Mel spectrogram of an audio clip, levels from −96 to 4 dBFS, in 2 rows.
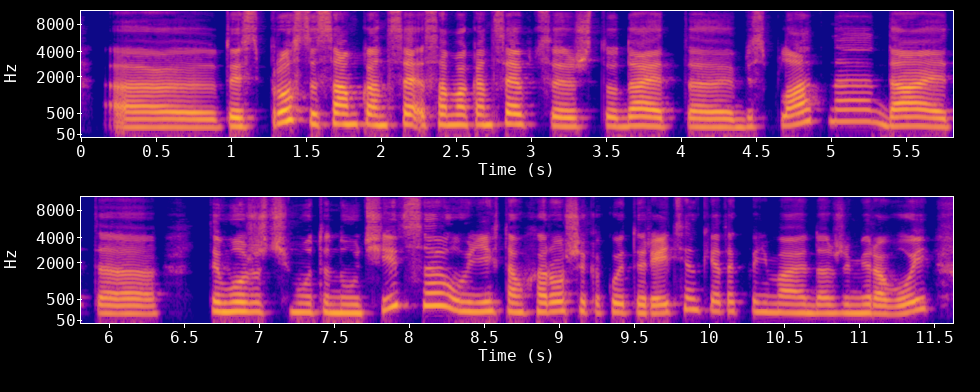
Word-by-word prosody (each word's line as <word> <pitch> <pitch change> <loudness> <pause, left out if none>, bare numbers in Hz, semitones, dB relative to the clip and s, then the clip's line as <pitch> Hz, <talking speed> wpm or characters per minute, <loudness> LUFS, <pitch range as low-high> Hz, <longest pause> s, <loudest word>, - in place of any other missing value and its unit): а. 175 - 0
То 185 +3 +2
есть 190 0 0
просто 275 -2 +5
сам 240 0 +5
конц 225 -1 +2 0.2
сама 230 0 +2
концепция, 230 -3 +1
что 190 +1 -4
да, 205 +2 +4
это 185 -2 0
бесплатно, 250 - -2
да, 205 -2 +5
это, 170 -3 -2 0.3
ты 215 - 0
можешь 205 -1 +1
чему-то 195 0 -6
научиться, 305 - -1
у 245 -7 -1
них 210 0 -2
там 200 -2 -2
хороший 210 +2 -2
какой-то 185 -1 -4
рейтинг, 190 +8 -3
я 215 -2 -5
так 215 0 -9
понимаю, 195 -3 -4
даже 180 0 -5
мировой. 180 +7 -2
200 Hz, 150 wpm, -20 LUFS, 185-225 Hz, 0.3 s, просто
